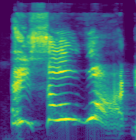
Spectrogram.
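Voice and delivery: squeaky, very high, slow mock Australian accent; bad Australian accent, shrieked slowly and high; failed Australian accent. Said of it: "I can't do the fucking Australian accent".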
